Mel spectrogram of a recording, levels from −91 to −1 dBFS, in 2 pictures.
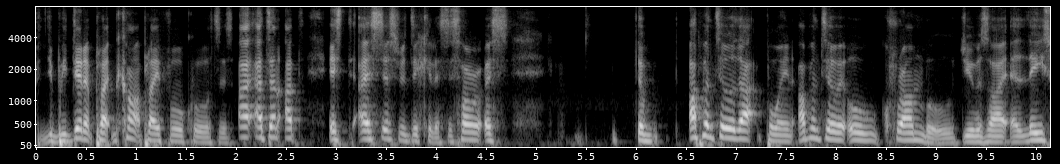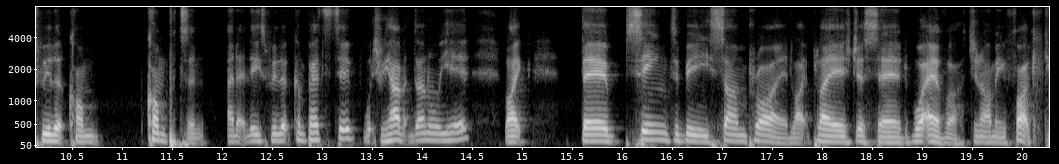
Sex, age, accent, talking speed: male, 20-39, British, 205 wpm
